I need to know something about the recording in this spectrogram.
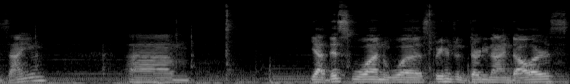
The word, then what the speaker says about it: Zhiyun: I think that's the name of I think that's how you pronounce it, Zhiyun.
